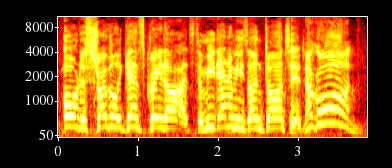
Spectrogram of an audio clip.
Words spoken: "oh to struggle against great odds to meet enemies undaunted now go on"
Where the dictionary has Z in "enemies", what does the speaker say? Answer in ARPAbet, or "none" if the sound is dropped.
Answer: Z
